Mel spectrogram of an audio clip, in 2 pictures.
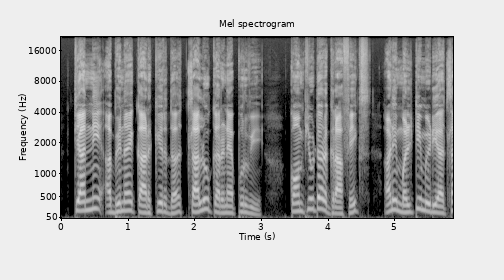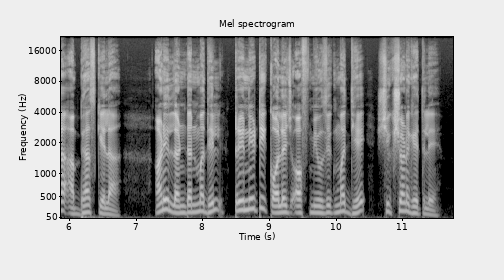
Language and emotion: Marathi, neutral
